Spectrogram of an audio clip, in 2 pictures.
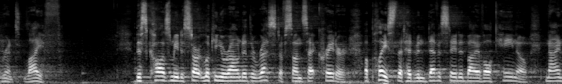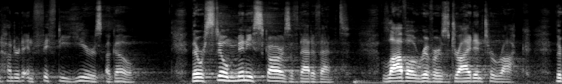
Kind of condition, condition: setting, large echoing room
